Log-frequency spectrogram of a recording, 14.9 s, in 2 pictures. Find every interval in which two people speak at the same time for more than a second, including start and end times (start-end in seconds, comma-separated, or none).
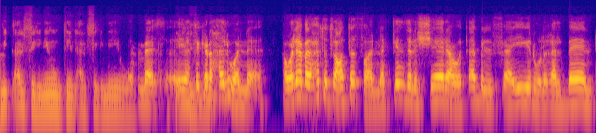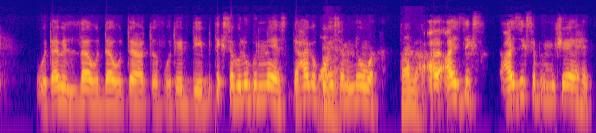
none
